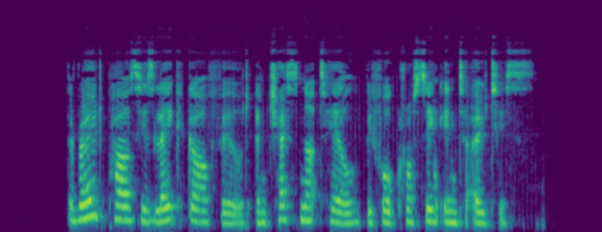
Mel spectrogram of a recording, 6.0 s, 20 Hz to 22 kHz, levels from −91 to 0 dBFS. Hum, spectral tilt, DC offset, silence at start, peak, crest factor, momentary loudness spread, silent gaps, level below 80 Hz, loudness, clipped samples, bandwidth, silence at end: none; -3 dB/octave; under 0.1%; 0.7 s; -2 dBFS; 18 dB; 8 LU; none; -68 dBFS; -20 LUFS; under 0.1%; 9.6 kHz; 0.7 s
